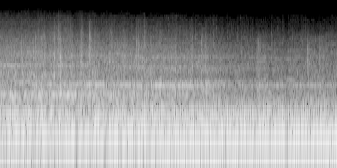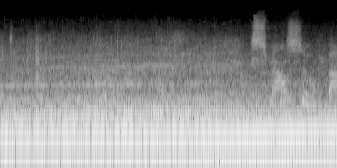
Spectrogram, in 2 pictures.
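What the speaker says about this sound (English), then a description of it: "We're gonna see the cool cars fly past." Classic cars roaring past Thirlestane Castle during a car show, a loud continuous low engine rumble with rising revs, heard close with brief bursts of nearby voices over it.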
